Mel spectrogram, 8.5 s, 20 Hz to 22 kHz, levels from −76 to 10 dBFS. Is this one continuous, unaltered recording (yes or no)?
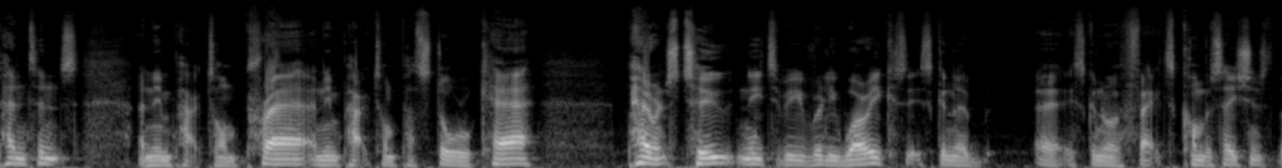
yes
